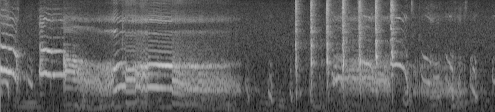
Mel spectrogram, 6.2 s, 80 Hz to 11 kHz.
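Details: Young collie puppies, 16 days old, whimper with thin whines over a rushing background. A series of crisp clicks and short squeaks follows.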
